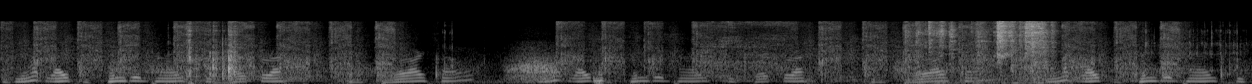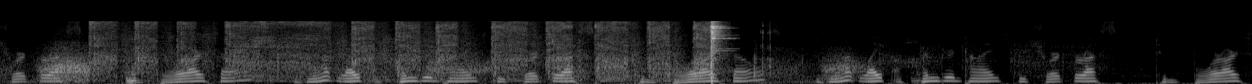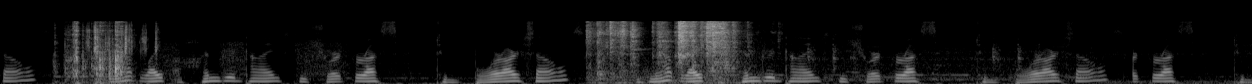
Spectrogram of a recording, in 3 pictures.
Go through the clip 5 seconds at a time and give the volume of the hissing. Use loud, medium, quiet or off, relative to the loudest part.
loud, loud, loud, loud, quiet, quiet, quiet, quiet.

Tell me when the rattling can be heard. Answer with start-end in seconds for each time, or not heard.
11.4-12.5, 25.9-26.6.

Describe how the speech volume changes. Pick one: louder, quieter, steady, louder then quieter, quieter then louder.
steady.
